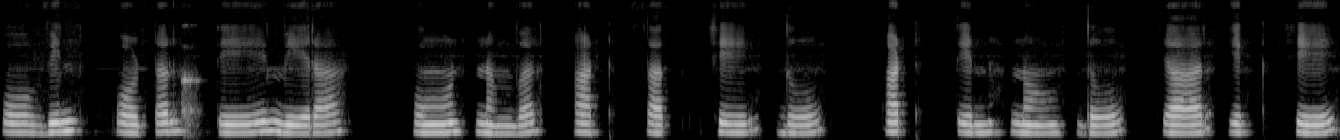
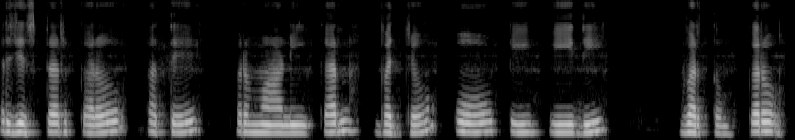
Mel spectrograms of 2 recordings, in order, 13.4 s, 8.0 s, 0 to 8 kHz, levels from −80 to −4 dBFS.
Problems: background sounds at intervals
